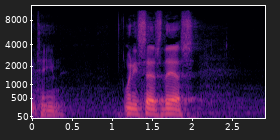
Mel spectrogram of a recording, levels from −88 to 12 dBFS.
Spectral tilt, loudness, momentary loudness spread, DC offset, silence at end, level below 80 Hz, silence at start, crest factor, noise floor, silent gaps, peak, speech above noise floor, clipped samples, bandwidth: -4.5 dB/octave; -30 LUFS; 17 LU; under 0.1%; 0.8 s; -60 dBFS; 0 s; 20 dB; -61 dBFS; none; -14 dBFS; 31 dB; under 0.1%; 11 kHz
